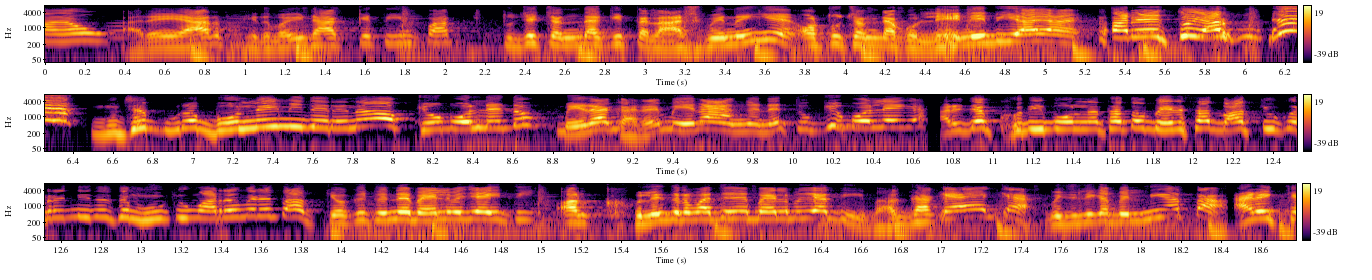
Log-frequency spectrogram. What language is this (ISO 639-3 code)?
hin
